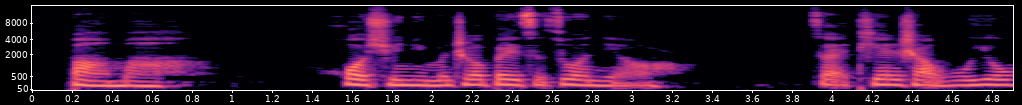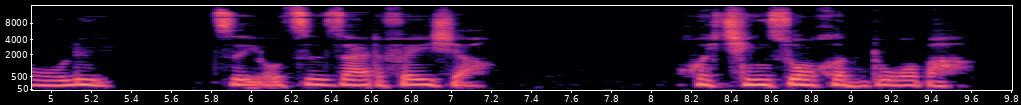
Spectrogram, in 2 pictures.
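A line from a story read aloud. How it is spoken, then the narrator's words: Sighing. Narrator (Chinese): 莫凡叹了口气，说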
